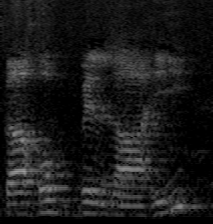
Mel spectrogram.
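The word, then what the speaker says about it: كَحُبِّ اللّٰهِ: So the full pronunciation is ka hubbillahi, same as the love of Allah.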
